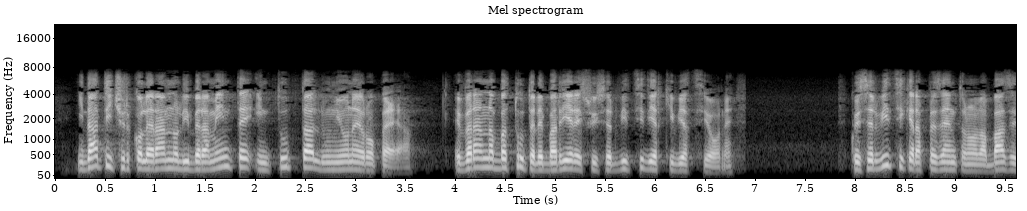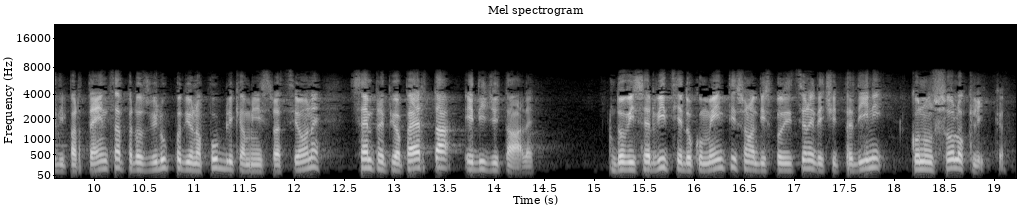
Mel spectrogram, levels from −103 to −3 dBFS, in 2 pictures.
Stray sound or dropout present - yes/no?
no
